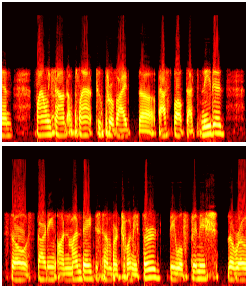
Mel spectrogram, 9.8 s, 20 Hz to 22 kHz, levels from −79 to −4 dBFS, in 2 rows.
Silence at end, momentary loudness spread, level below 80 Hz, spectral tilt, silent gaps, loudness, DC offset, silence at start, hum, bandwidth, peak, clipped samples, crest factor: 0 s; 6 LU; -58 dBFS; -5.5 dB/octave; none; -16 LUFS; under 0.1%; 0 s; none; 15.5 kHz; -2 dBFS; under 0.1%; 14 dB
